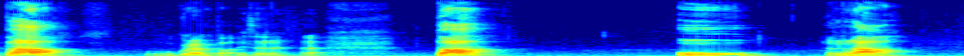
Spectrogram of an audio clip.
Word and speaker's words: paura: Paura. So it's pa, u, ra. Paura. Paura. So again, pa, as in when you're calling your dad, pa, or grandpa, isn't it? Pa, u, ra.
